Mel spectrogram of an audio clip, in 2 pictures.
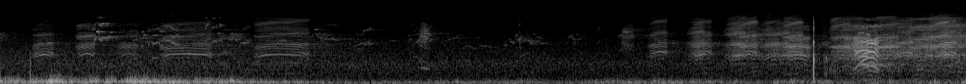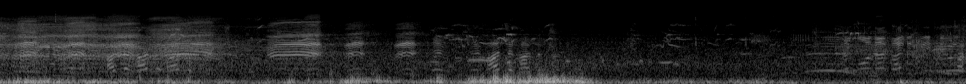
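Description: Birds calling repeatedly in short, rising-and-falling calls, with wind rumbling on the microphone in gusts.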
